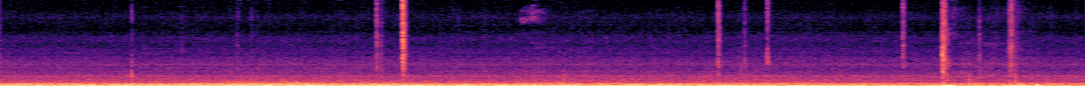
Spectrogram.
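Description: Car driving slowly, heard from inside the cabin: a steady low rumble of road and engine noise with a faint hum, and a few brief faint clicks about four, seven and nine seconds in.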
